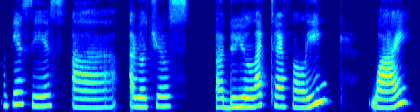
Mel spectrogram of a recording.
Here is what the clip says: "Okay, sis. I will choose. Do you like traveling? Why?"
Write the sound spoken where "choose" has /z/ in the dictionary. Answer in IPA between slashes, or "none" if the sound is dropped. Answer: /s/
